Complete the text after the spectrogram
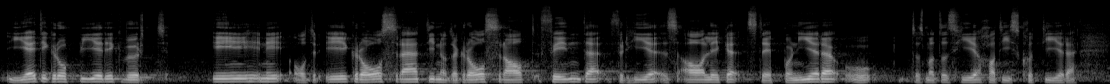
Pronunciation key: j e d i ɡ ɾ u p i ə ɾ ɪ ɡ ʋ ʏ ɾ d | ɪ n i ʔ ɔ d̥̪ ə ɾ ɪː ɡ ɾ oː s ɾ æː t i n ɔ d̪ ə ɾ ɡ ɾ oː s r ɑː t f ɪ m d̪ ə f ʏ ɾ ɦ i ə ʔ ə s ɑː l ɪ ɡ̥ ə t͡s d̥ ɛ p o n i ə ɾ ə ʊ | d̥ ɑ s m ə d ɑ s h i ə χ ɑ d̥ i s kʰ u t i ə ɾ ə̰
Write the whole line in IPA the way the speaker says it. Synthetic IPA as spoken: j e d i ɡ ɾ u p i ə ɾ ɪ ɡ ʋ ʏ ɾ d | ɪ n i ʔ ɔ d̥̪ ə ɾ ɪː ɡ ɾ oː s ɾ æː t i n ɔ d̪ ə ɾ ɡ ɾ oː s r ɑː t f ɪ n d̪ ə f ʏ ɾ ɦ i ə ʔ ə s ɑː l ɪ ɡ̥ ə t͡s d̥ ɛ p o n i ə ɾ ə ʊ | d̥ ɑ s m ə d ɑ s h i ə χ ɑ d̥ i s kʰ u t i ə ɾ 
